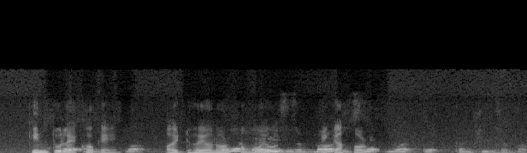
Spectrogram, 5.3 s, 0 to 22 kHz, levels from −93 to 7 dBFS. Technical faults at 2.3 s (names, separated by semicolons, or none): speech suppressed in double talk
